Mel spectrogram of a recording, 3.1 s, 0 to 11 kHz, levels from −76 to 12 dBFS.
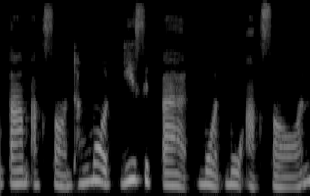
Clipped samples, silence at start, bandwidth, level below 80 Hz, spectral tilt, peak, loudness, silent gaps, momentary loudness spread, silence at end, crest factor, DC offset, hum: under 0.1%; 0 s; 10.5 kHz; under -90 dBFS; -4.5 dB/octave; -12 dBFS; -32 LUFS; none; 4 LU; 0 s; 20 dB; under 0.1%; none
